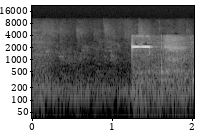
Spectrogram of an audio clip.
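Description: Near-silent air-to-ground radio loop, then about a second in a single short high beep as the channel is keyed, followed by faint radio hiss.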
